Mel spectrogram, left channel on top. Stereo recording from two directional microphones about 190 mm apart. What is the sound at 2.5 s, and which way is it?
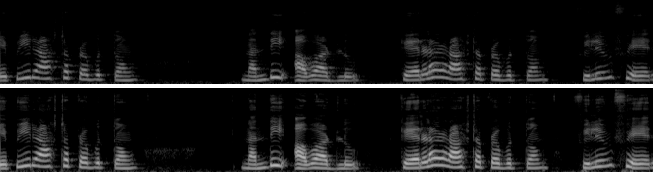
Speech, 40° right (ahead or behind).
